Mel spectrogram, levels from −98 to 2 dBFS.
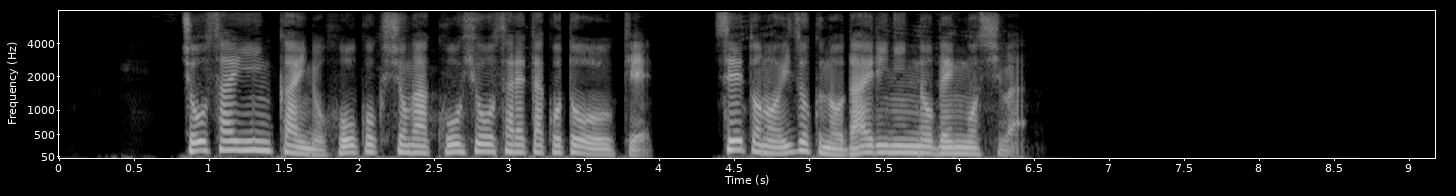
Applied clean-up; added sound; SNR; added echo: neural mask model Resemble Enhance denoiser.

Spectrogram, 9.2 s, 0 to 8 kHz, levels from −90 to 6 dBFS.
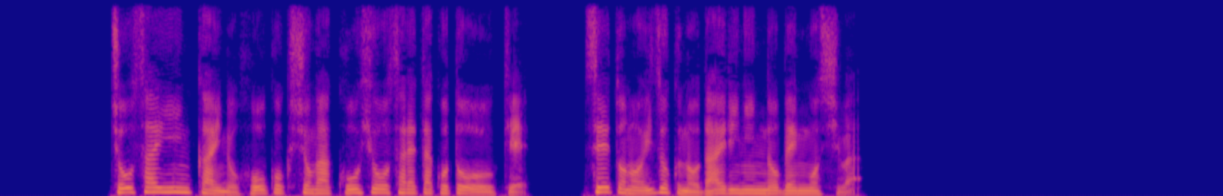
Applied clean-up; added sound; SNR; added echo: none; none; none; none.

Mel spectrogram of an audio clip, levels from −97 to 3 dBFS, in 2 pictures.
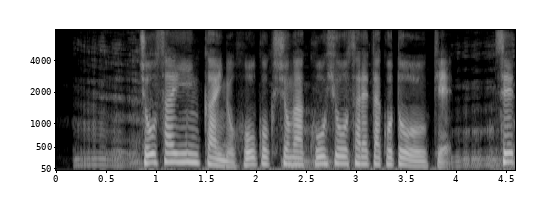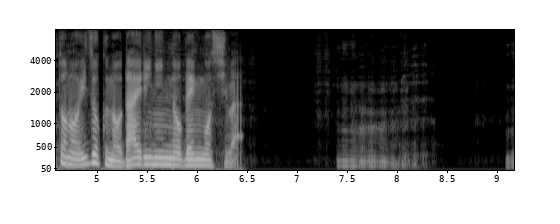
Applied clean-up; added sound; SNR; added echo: none; Animal; 20 dB; none.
